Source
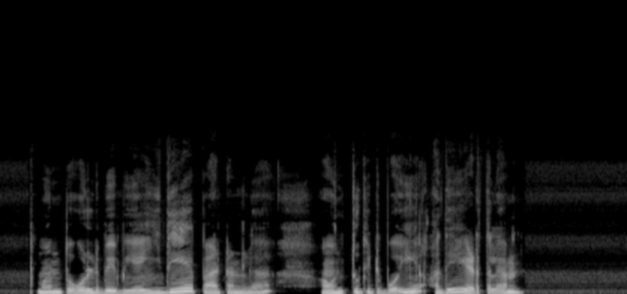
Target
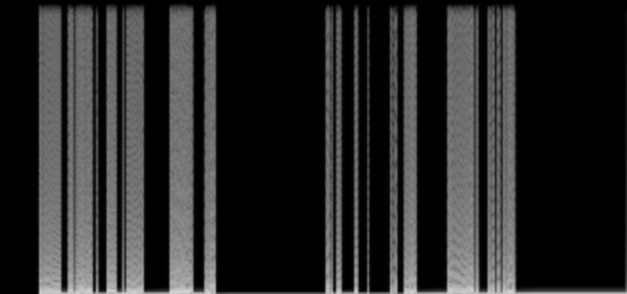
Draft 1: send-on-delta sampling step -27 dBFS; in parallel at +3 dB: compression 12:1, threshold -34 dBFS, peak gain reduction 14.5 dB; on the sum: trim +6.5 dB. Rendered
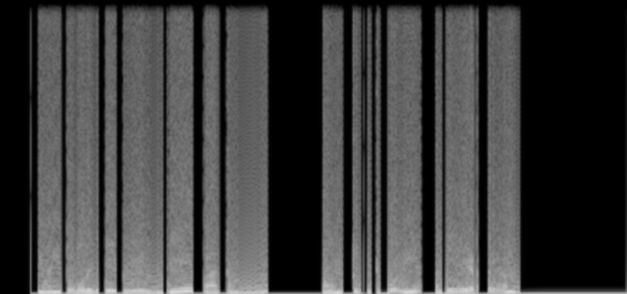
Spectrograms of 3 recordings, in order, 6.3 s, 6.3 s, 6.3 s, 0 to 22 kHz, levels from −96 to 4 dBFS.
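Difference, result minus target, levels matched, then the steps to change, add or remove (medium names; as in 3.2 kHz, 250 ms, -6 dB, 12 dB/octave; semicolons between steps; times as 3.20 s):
send-on-delta sampling: distortion -10 dB
change: send-on-delta sampling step -19.5 dBFS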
